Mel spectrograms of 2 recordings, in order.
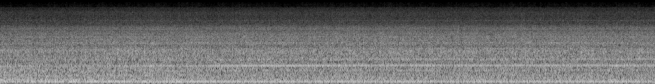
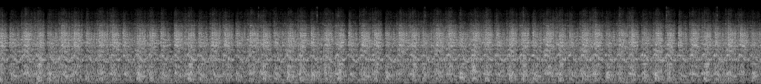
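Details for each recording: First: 1987 Oldsmobile Cutlass G-body revived after sitting, after a stuck check valve in the fuel filter was found blocking fuel and the filter was refitted: even, steady, quiet idle with a low hum and no misses, knocks or ticks; normal idle. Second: Abandoned 1987 Oldsmobile Cutlass V6 started on gas poured into the carburetor; the gauge reads 3/4 tank but the tank seems empty. It runs rough about twelve seconds, then stumbles and quits: fuel starvation.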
